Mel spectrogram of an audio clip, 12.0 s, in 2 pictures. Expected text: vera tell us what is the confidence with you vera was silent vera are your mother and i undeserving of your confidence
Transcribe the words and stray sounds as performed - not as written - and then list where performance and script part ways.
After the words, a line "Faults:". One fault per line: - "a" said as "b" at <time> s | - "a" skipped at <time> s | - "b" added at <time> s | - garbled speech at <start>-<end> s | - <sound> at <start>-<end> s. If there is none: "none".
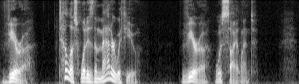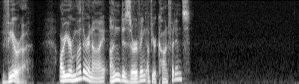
vera tell us what is the matter with you vera was silent vera are your mother and i undeserving of your confidence
Faults:
- "confidence" said as "matter" at 1.9 s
